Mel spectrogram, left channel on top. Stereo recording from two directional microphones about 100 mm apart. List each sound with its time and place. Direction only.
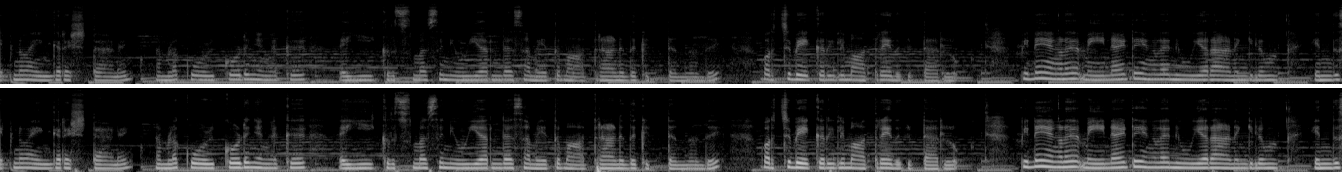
0.2 s speech: 35° right (ahead or behind)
